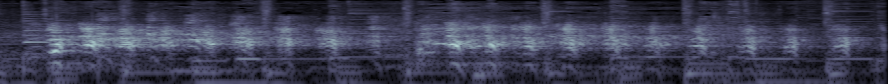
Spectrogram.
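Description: People laughing in repeated bursts, with music playing underneath.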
